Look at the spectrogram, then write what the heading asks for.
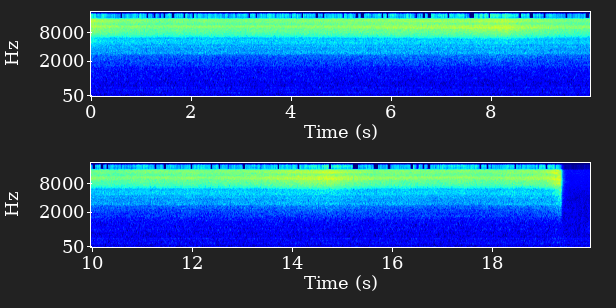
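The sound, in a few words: airbrush spraying paint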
